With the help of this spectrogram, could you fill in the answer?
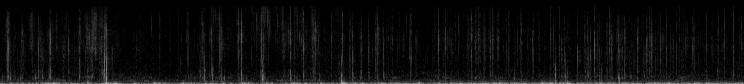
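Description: Long nails scratch and fingers press the beaded surface of a red plastic gel bead eye mask resting on a mannequin head. The result is a steady stream of dense, sharp crinkly clicks and scratches that reach into the high range over a constant low hum.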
